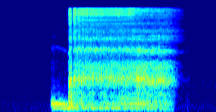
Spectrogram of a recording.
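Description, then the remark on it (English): A voice imitates a fart that sounds like a cup scraping across a desk: one steady, raspy, buzzing sound lasting just over a second, loud throughout before cutting off abruptly. “you want to take a stab at what the cup scraping on desk fart would sound like?”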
